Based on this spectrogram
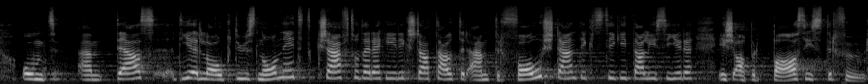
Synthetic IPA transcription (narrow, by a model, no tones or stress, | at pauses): ʊntɛmd̥ɑːsd̥iəɛɾlɔʊptyːsnɔnɪtkʃæftfodəɾɛɡ̥iəɾɪksʃtɑthɑltəɾæmtəɾfɔlʃtændɪkt͡sd̥iɡitɑlisiːəɾə | ɪʃɑb̥əɾb̥ɑːsisd̥əɾføːɾ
